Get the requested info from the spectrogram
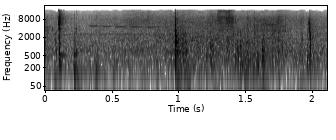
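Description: Footsteps crunching over dry corn stubble, a few separate steps.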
